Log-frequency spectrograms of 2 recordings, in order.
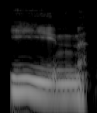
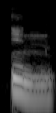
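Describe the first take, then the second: First: The vowel is a long ee sound. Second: The vowel is a short i sound. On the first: The speaker calls it right. "that nice Latin E" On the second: The speaker calls it wrong. "not a short in"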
